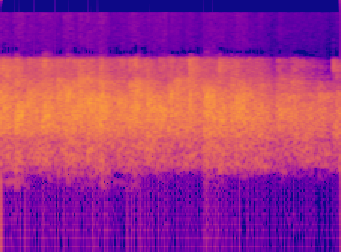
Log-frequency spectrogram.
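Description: Sustained audience applause, a dense, even wash of many hands clapping at once, loud and steady throughout and tapering slightly toward the end, with no voices over it.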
